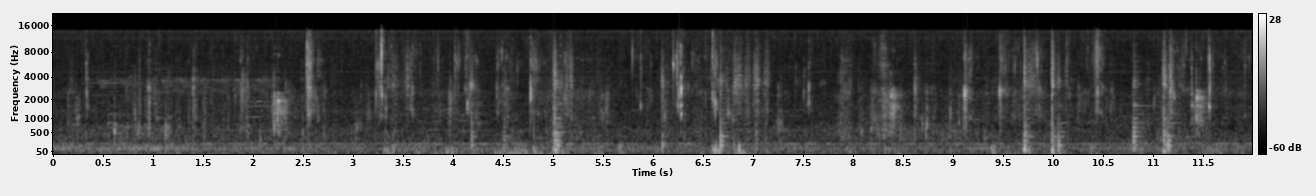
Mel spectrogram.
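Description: A man chewing and smacking his lips close to the microphone as he eats rice mixed with fried greens by hand. The sound is irregular soft, wet clicks and smacks, several a second.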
